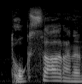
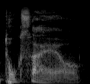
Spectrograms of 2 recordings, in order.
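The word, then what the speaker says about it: δόξα: 영광이라는 단어가요, 헬라어로는 독사라는 단어예요. 뭐 살모사, 뭐 그런 독사를 말하는 게 아니고요, 발음이 독사예요.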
